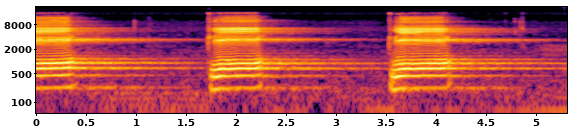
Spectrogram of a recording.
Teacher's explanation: जबान की नोक और ऊपर के दांतों की जड़ से अदा होता है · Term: त्वा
